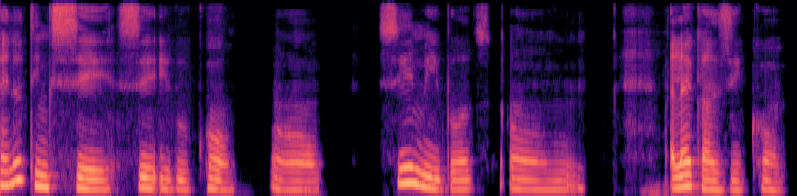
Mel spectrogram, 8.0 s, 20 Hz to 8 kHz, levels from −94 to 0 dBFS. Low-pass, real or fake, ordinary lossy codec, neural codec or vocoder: 7.2 kHz; real; none; none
